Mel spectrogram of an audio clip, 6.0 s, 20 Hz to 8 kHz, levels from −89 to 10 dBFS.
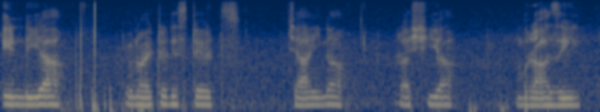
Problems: none marked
